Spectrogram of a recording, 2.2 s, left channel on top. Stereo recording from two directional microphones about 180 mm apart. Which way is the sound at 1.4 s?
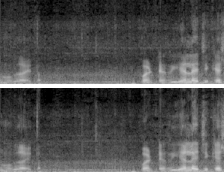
50° right (ahead or behind).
